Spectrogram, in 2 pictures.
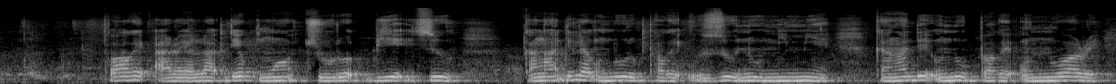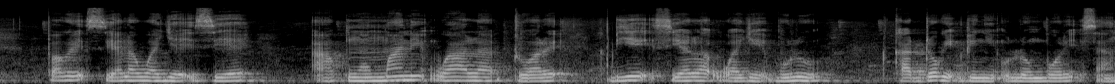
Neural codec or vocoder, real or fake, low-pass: vocoder, 44.1 kHz, 128 mel bands every 256 samples, BigVGAN v2; fake; 14.4 kHz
